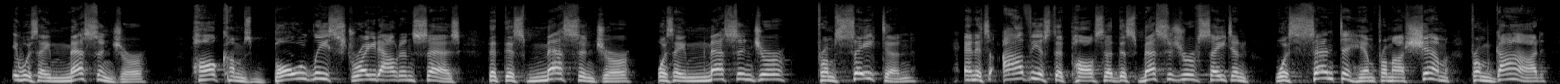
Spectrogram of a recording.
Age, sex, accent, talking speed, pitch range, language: 50-69, male, American, 140 wpm, 160-225 Hz, English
